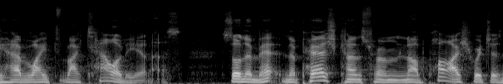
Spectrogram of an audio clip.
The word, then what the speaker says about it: nephesh: It's nephesh, N-E-P-H-E-S-H, and it's pronounced nephesh, F-E-S-H, and which it means a breathing creature, and it means vitality.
